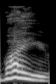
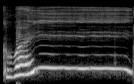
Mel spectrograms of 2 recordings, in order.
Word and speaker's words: kawaii: okay cool cool cool cool you're saying cool Kawaii wrong Kawaii guys I am certain that I know the proper pronunciation of kawaii wow that was amazing with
